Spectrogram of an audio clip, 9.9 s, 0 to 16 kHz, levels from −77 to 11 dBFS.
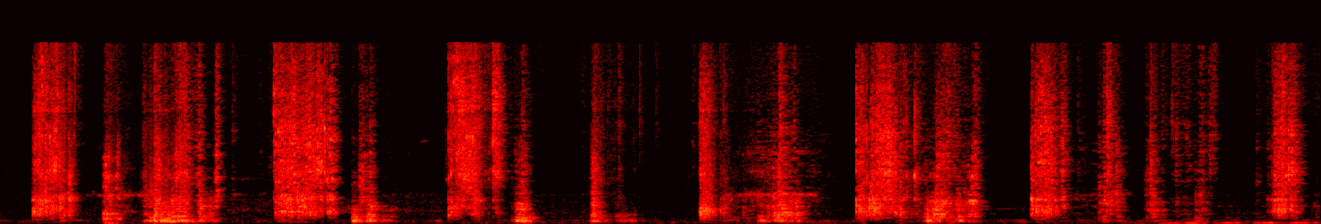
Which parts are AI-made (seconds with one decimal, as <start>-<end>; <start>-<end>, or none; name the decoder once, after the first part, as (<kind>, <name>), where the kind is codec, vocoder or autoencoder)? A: none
